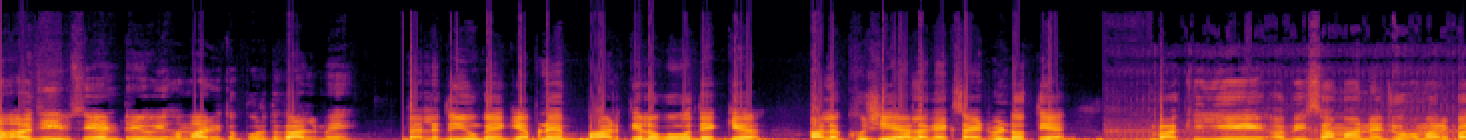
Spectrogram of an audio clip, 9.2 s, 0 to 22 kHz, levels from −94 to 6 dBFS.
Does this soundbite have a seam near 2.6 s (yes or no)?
yes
